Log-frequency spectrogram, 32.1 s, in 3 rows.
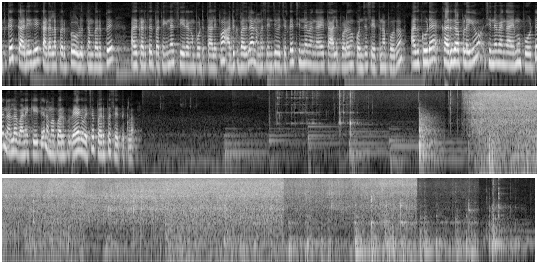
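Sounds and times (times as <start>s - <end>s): spices sizzling in hot oil: 13.5s - 31.0s
spoon clinking on pan: 16.0s - 18.0s.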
